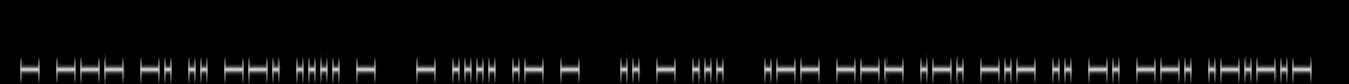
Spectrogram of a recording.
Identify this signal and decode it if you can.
Morse code, heard as a keyed tone, about 20 wpm, 700 Hz. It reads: TONIGHT THAT ITS WORKING.
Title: Sentences from Top 1000 Words - Review Part 6 - 20wpm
